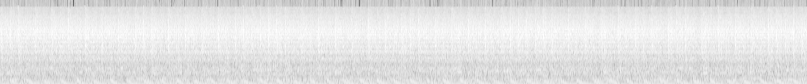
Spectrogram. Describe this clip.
death metal loop
deathmetal loop made with fruityloopsLOL
blackmetal, death, deathmetal, metal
